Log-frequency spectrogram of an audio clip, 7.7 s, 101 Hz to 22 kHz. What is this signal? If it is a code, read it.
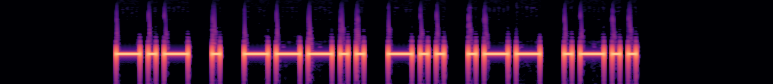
Morse code, heard as a keyed tone, about 16 wpm, 700 Hz. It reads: KE8DWL
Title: USA Call Signs - 6 Characters - Repeated 3x - 15wpm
